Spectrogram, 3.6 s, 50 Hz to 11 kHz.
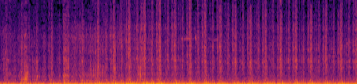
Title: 2013 subaru 2.5 misfire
